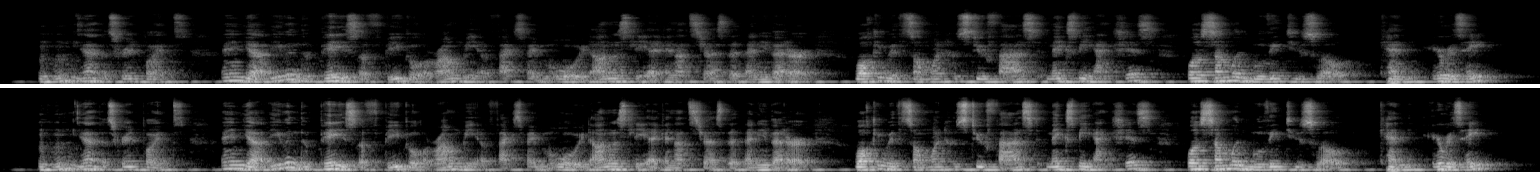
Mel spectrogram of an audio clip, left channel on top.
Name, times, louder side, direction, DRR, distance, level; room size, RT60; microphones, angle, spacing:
voice 1, 0.4-2.0 2.2-8.3 8.6-13.5 13.8-14.8, right 3 dB, 65° right, 4 dB, 0.5 m, -22 dB
3.3 x 2.5 x 2.3 m, 0.62 s
head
